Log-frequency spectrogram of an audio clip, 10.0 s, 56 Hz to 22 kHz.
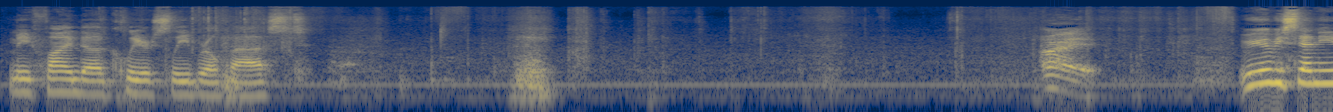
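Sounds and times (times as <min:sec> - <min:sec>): rustling of card sleeves: 0:04.2 - 0:09.3.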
